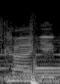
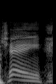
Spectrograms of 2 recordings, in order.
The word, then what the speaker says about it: Kanye: It's Kanye, but some of my plastics still say Kane.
